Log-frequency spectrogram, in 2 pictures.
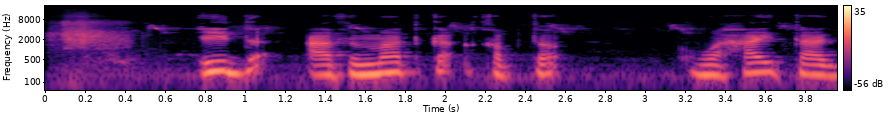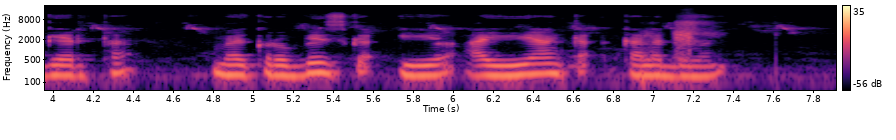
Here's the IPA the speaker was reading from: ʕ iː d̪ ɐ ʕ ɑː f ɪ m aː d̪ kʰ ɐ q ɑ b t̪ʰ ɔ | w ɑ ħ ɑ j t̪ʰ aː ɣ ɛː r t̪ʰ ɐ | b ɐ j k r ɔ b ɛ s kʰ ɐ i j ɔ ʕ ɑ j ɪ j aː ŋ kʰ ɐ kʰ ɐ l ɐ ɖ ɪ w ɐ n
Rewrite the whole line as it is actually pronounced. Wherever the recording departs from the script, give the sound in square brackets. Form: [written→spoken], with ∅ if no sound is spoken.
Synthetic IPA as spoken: ʕ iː d̪ ɐ ʕ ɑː f ɪ m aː d̪ kʰ ɐ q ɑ b t̪ʰ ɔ | w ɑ ħ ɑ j t̪ʰ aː ɣ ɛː r t̪ʰ ɐ | [b→m] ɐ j k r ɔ b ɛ s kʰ ɐ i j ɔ ʕ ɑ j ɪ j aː ŋ kʰ ɐ kʰ ɐ l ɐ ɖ ɪ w ɐ n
